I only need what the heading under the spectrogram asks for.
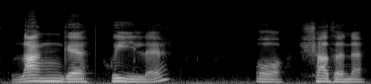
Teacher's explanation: falling rhythm, with stressed and unstressed syllables alternating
